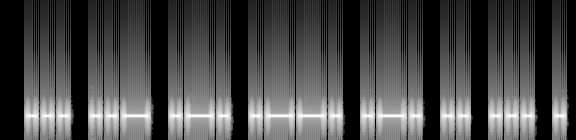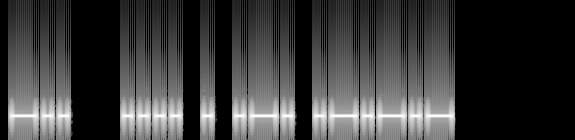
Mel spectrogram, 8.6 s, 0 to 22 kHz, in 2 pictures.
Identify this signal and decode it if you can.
Morse code, heard as a keyed tone, about 20 wpm, 700 Hz. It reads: SURPRISED HER.
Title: Sentences with 4-Word Phrases - 20wpm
